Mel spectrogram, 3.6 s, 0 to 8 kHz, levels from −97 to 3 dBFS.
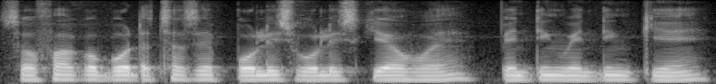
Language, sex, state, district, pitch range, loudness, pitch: Hindi, male, Arunachal Pradesh, Longding, 105-115 Hz, -17 LUFS, 110 Hz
